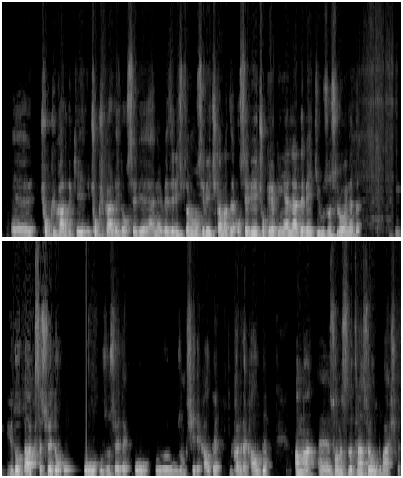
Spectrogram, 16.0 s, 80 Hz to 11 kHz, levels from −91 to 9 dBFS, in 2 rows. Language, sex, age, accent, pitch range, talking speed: Turkish, male, 30-49, native, 140-180 Hz, 170 wpm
